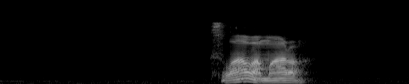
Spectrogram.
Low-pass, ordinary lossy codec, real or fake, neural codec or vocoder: 7.2 kHz; none; fake; vocoder, 44.1 kHz, 128 mel bands every 256 samples, BigVGAN v2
